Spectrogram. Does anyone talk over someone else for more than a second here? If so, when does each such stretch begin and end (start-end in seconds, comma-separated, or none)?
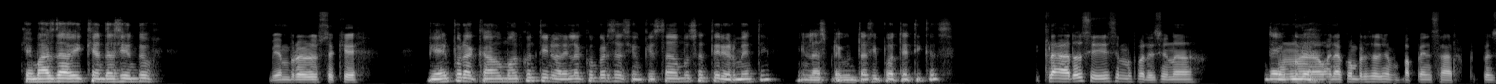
none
